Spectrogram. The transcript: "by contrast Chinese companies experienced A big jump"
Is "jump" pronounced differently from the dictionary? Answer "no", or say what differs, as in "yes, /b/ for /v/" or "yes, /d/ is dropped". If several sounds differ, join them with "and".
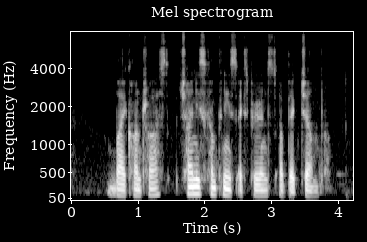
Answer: no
